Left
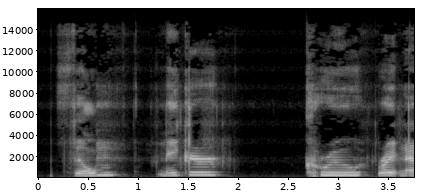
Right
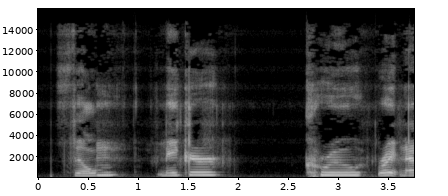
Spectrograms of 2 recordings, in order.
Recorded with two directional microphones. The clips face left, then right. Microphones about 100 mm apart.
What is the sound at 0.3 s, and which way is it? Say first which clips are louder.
Speech: left 3 dB; 15° left (ahead or behind).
